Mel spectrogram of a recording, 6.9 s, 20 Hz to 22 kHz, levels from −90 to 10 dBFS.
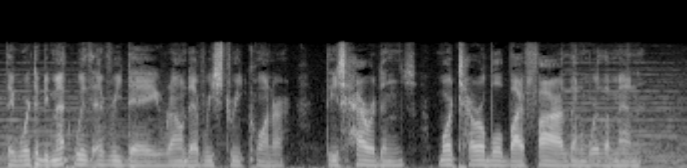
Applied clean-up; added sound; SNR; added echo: none; Organ; 17 dB; none.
